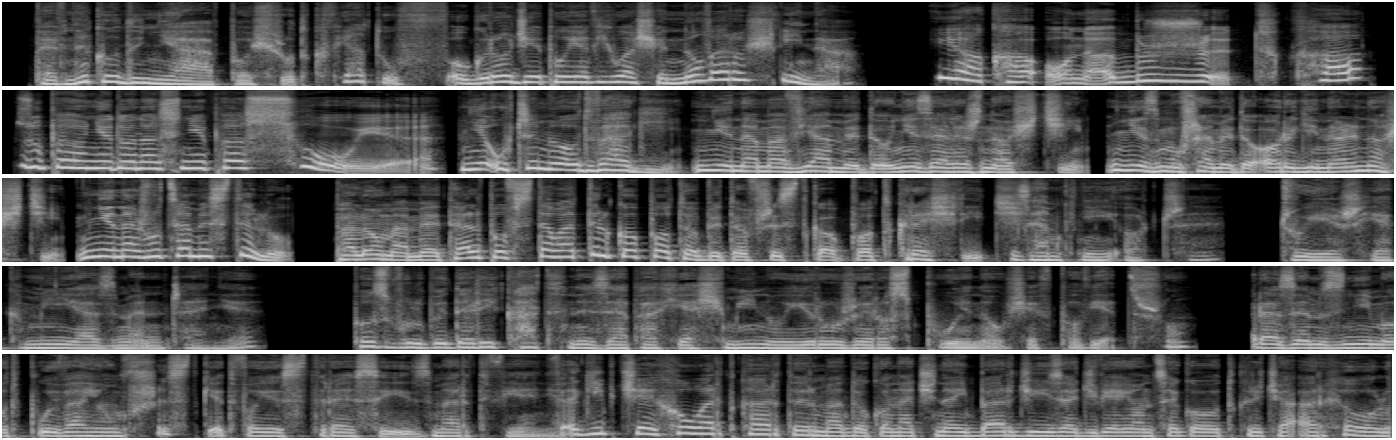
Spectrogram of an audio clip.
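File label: Polish female; lektoring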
